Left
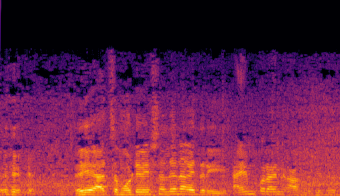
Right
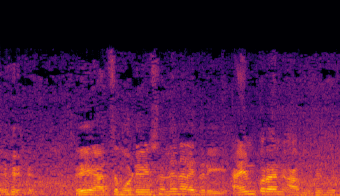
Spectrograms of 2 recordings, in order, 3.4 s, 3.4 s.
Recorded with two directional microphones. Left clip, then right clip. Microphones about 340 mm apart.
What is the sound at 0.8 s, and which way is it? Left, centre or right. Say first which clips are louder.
Speech: left 8 dB; centre.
